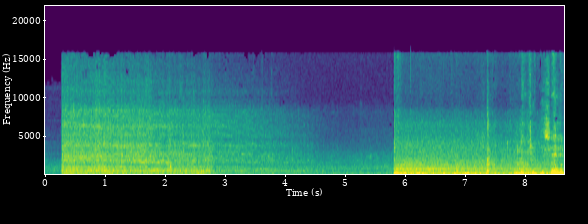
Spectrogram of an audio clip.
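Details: 1994 Chevy 3500 HD big-block tow truck, sat for years in a lot, fresh battery, fuel pump possibly heard, starting fluid sprayed: two bursts of uneven labouring cranking with a lull; turns over but won't start, fuel supply next to check.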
